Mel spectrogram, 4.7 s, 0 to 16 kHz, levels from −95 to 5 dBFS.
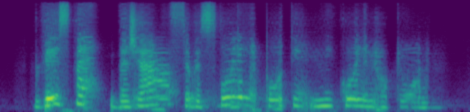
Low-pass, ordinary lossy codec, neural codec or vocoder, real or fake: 14.4 kHz; none; codec, 44.1 kHz, 0.9 kbps, DAC; fake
